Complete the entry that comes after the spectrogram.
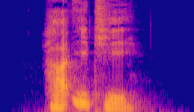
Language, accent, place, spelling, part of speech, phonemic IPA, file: German, Germany, Berlin, Haiti, proper noun, /haˈiːti/, De-Haiti.ogg
- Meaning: Haiti (a country in the Caribbean)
